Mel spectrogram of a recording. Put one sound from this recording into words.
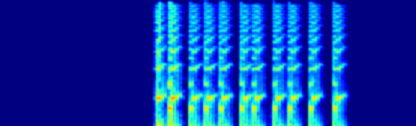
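Video game beeping tones sound in quick bursts.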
